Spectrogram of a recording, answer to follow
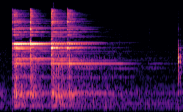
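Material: Metal.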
